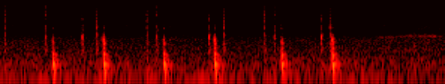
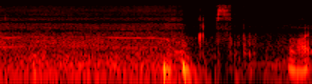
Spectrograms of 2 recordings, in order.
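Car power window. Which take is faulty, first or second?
first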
